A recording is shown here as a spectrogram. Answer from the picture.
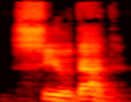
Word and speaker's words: ciudad: Ciudad. You stress the end, ciudad.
